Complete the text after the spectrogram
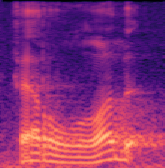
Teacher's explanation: di akhir ba sukun dan dia dibaca waqaf sehingga qalqalah kubra. Nah, dipantulkan membacanya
